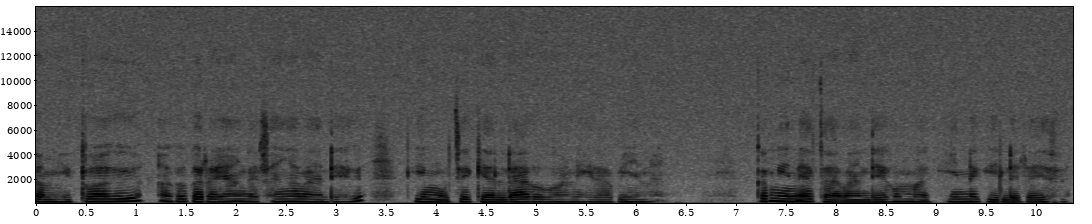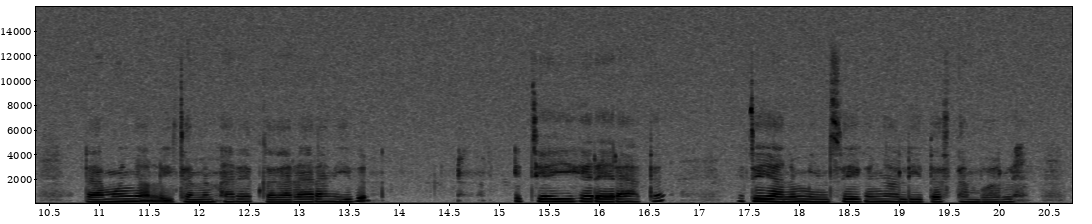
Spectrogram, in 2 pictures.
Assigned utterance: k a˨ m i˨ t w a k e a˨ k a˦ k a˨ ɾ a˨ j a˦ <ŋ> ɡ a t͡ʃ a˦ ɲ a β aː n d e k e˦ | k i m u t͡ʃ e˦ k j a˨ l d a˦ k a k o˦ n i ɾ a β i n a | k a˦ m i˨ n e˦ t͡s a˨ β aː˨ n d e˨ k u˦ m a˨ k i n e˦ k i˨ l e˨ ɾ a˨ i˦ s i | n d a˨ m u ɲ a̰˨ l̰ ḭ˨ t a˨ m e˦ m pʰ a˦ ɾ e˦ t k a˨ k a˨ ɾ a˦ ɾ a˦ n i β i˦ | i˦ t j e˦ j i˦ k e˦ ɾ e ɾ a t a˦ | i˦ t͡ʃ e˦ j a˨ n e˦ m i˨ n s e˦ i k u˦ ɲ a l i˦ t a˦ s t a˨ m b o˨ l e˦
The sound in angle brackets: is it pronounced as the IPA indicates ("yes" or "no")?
yes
